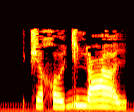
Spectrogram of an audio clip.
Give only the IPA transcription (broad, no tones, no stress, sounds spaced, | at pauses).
t͡ʃ e χ ʊ y̯ ɟ i ɲ ɪ ʕ a i̯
